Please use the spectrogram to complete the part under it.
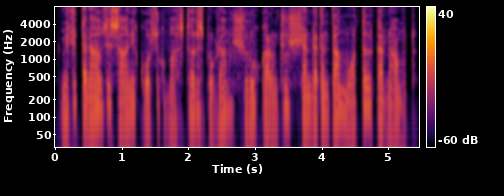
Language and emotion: Kashmiri, fearful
